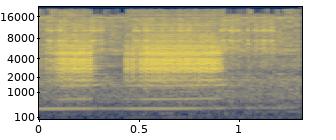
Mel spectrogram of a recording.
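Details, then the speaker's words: Euphree City Robin X+ e-bike: steady motor hum with harsh hissy buzz in bursts when starting off. Loose internal tolerance in the rear cafe wheel lock vibrates the whole rear; holding a finger on the lock stops it, later fixed by squeezing with pliers. "the tolerance is inside the lock we're just a little bit loose and it was causing a vibration on the whole back of the bike but this is the noise it's making"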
